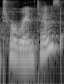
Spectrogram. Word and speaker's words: Toronto: to the quintuplets and Dr Alan Brown from Toronto's hospital for six children that's how you say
